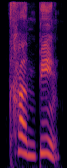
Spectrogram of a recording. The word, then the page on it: 看病: kàn bìng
